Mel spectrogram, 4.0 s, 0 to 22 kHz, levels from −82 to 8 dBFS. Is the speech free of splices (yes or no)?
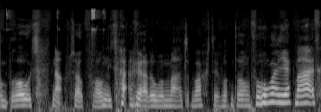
yes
